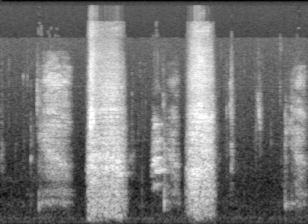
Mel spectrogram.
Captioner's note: blowing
